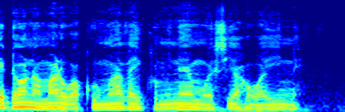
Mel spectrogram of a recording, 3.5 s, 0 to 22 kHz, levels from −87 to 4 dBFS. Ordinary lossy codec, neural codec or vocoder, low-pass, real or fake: none; none; none; real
